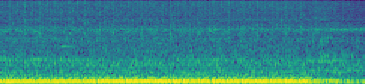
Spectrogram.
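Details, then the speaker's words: Turbocharged Golf idling after start; steady low even hum, starts well, then shut off because the radiator is completely empty of coolant and the dash warning light was on. "Oh putain, ça démarre bien quand même pour une voiture en panne. Elle est neuf. Ah non, il n'y a plus d'eau."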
